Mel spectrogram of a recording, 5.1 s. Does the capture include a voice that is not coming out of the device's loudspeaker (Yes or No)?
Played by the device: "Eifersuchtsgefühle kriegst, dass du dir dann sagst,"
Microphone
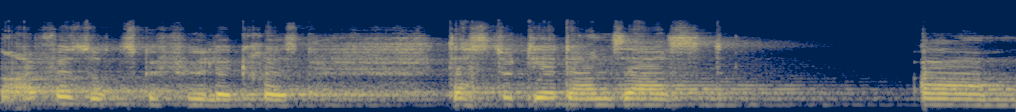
No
